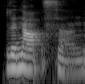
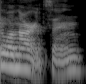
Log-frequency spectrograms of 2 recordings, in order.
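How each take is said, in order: First: It is said with a British-sounding accent. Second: It is said with a Southern American twang. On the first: "he probably says it more like ... That sounds like British" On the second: "with an American accent ... that's with a southern twang"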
